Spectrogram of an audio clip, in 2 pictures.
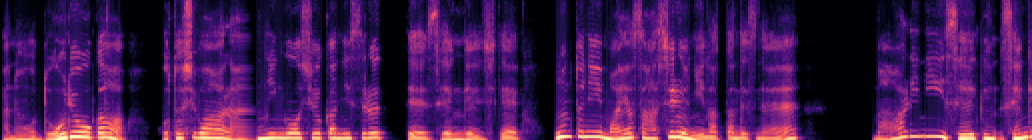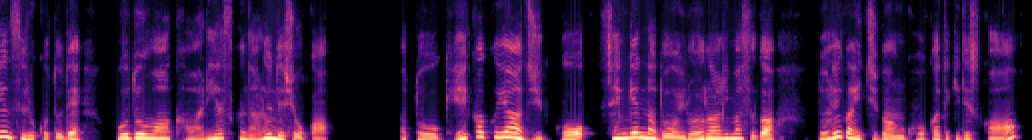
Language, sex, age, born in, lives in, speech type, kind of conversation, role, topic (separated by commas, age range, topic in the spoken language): Japanese, female, 50-54, Japan, United States, read, expert-assistant, asker, 計画を立てる・すぐ行動する・周りに宣言する、どれが一番行動を変える力になるでしょうか？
